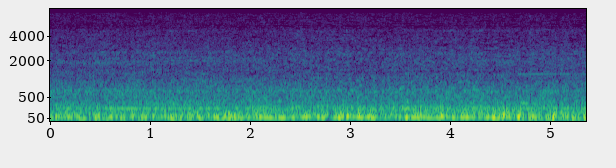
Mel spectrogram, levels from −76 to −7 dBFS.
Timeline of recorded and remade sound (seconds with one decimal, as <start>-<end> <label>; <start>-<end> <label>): 0.0-1.9 recorded; 1.9-4.7 remade; 4.7-5.4 recorded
